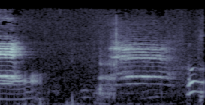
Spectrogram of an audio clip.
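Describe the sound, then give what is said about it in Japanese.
Several sheep bleat loudly at close range, their wavering calls overlapping in quick succession, with one more cry breaking in at the very end. “これからの時代、もしかしたら、その中山間地限定かもしれませんけれども、羊飼いの時代なんじゃないか”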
